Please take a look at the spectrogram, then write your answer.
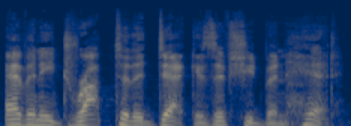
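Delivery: ordinary delivery, nothing marked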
